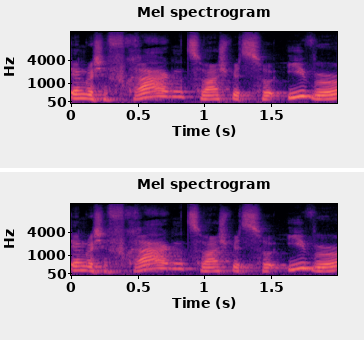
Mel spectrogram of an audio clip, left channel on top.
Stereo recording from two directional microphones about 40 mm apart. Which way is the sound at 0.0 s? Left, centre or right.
Left.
